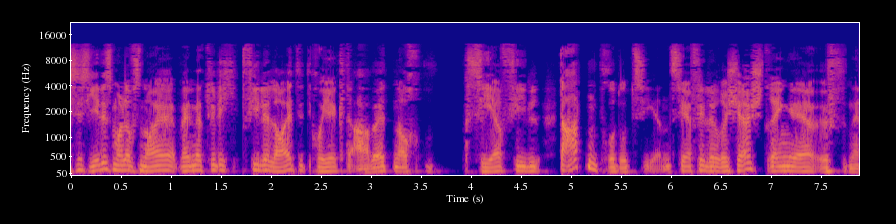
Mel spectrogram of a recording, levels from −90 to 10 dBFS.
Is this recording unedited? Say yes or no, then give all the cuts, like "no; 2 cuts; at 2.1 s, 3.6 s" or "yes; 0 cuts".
no; 4 cuts; at 1.1 s, 1.7 s, 2.4 s, 4.8 s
